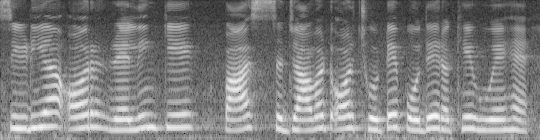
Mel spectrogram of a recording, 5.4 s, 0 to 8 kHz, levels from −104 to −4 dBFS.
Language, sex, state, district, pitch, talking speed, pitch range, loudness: Hindi, female, Gujarat, Valsad, 255 Hz, 135 wpm, 225-275 Hz, -14 LUFS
